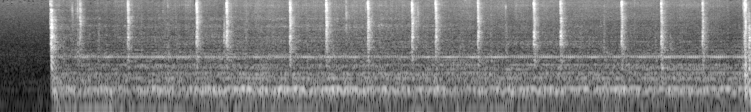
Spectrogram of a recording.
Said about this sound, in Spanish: Abre la persiana.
